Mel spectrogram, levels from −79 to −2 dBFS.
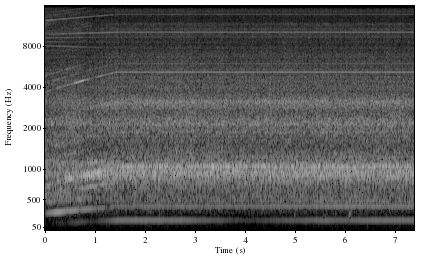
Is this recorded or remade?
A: recorded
